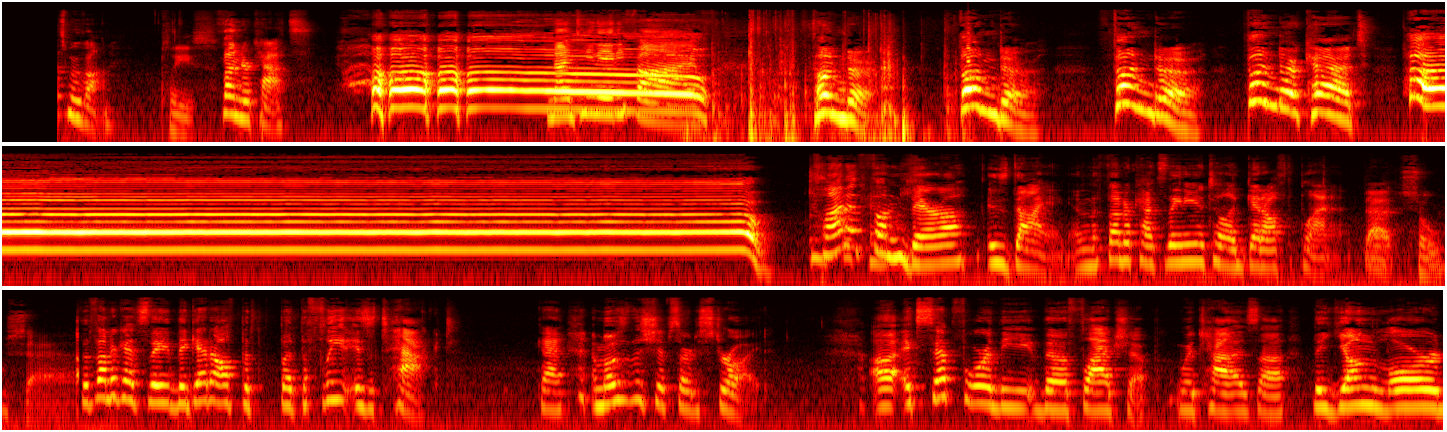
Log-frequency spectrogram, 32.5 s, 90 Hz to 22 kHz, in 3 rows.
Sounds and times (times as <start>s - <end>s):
Inside, small room: 0.4s - 32.4s.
